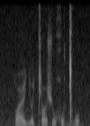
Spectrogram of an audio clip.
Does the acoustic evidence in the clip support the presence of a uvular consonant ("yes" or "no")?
yes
